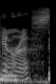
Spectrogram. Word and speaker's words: Kinrys: Kinrys.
